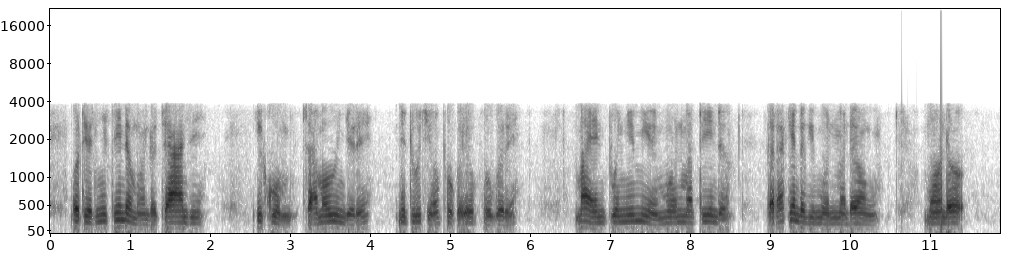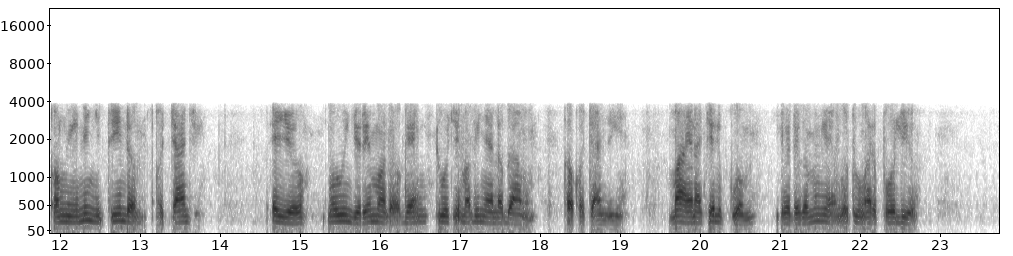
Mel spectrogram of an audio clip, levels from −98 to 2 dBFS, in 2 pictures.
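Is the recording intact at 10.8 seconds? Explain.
No. From 10.63 to 11.14 s, processor overload crackle tears through the speech. Several short buffers of around 10 ms each missed their deadline and replayed stale audio with hard edges. Unlike a single dropout or click, this is a dense, gritty burst that stops cleanly. Under it, heavy G.723.1 coding at 6.3 kbit/s leaves nothing above 3.8 kHz. The speech sounds hoarse with smeared consonants, not just muffled like a plain low-pass filter.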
